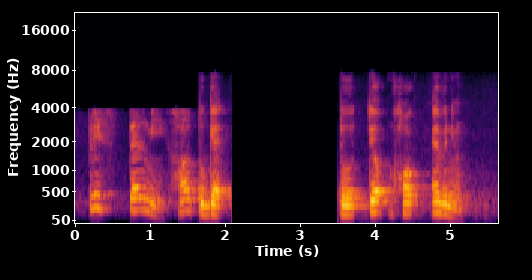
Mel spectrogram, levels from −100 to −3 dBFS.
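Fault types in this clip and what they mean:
Input switched to a poorer device: The capture likely came from a lesser microphone or headset profile for the opening 1.64 s, then switched back. That stretch is dull and boxy with nothing above 3.8 kHz, sits roughly 10 dB quieter, and carries faint background noise of its own, with no gap at the changeover.
Rebuffering stall: The player ran out of downloaded audio and waited for more to arrive, so the sound drops to silence from 2.10 s to 3.52 s and then picks up exactly where it stopped. Nothing is lost, but about 1.42 s of dead air is added.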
